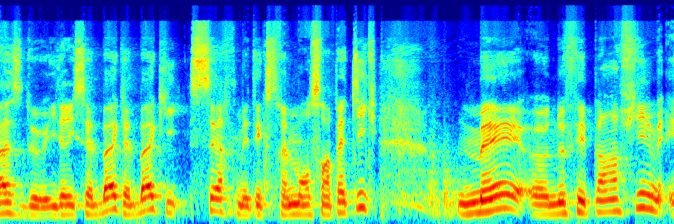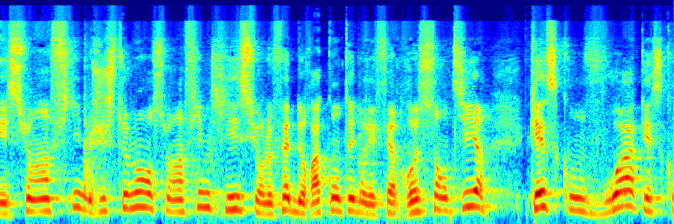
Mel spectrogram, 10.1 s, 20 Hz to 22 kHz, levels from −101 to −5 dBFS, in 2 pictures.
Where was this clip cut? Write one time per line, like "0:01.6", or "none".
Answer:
0:00.9
0:07.7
